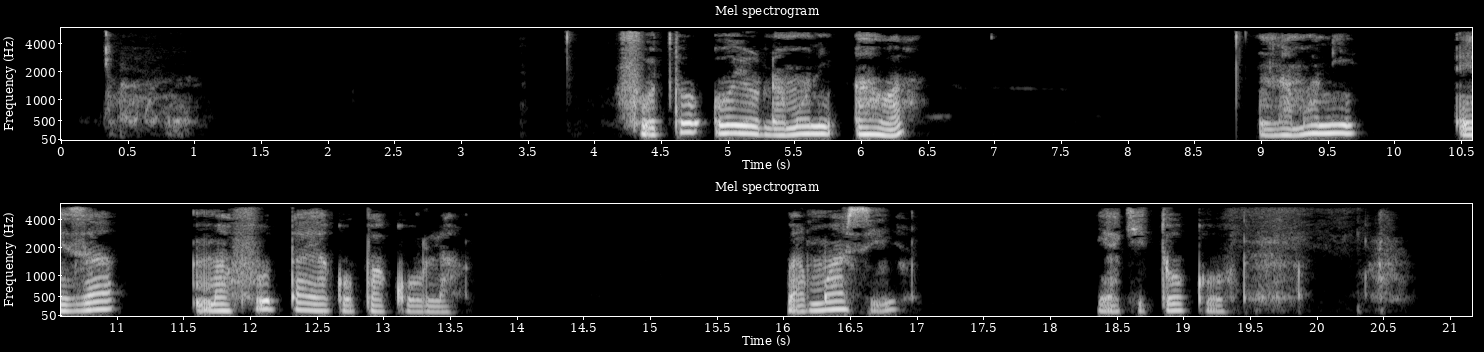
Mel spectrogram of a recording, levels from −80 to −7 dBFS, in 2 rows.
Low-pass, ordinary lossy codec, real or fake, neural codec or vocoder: 5.4 kHz; MP3, 32 kbps; real; none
